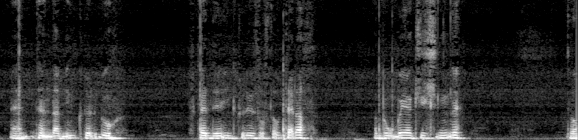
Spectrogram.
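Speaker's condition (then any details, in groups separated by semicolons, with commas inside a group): Cerebral palsy; uses wheelchair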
